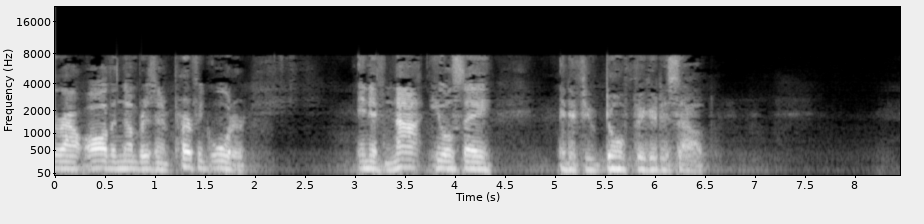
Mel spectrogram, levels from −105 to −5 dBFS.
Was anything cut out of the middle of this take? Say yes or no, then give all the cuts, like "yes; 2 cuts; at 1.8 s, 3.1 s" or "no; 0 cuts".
no; 0 cuts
